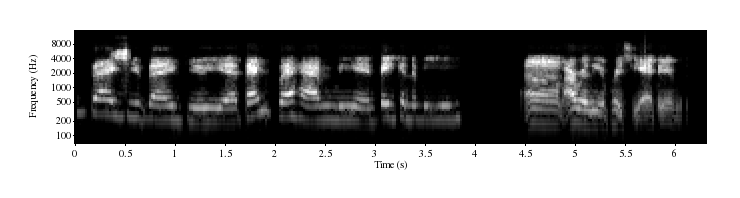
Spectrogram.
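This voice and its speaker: A woman speaks at a medium pitch. Her pitch varies in an ordinary way, and her pace is moderate. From Chicago. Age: 30s. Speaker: lactation consultant, guest. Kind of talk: casual interview chat.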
